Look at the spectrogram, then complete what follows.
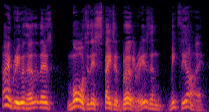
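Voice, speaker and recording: An actor playing a thoughtful gentleman professor and amateur sleuth in an audio drama. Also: fairly high pitch, lively intonation, normal speed, lightly acted.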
